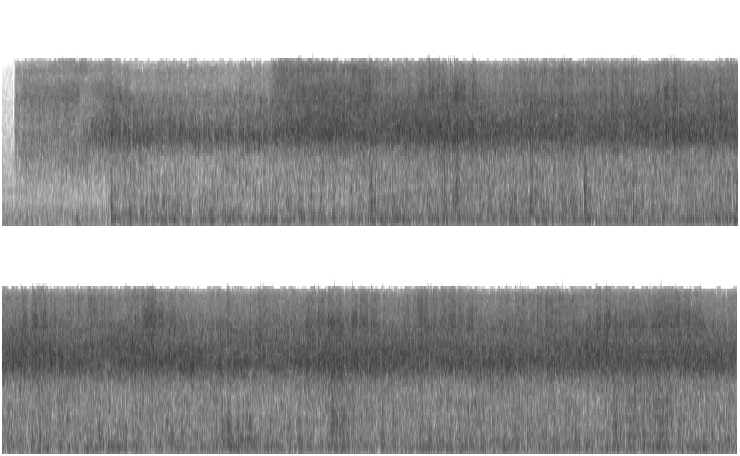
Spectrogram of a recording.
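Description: Small line-following toy robots running on a paper track, their tiny gear motors giving a steady, high whirring hiss. It starts suddenly and steps up louder twice in the first six seconds, then holds steady.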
